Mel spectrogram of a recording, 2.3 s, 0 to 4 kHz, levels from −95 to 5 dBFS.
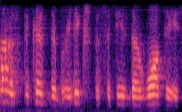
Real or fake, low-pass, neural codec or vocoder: fake; 3.6 kHz; codec, 16 kHz, 0.4 kbps, LongCat-Audio-Codec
